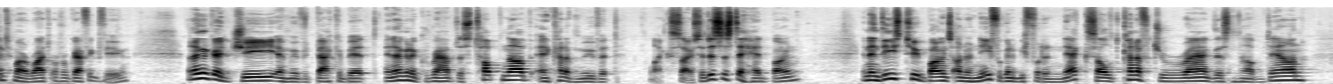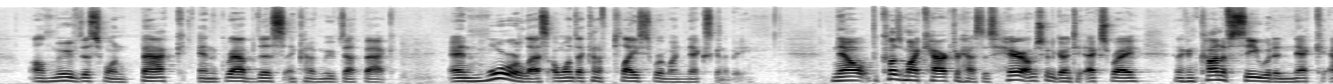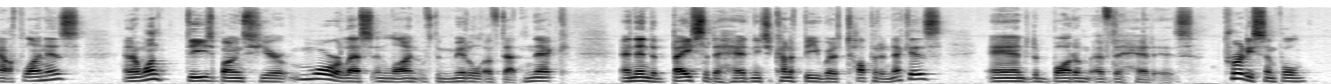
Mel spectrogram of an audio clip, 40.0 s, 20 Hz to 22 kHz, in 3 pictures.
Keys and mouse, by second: 0.6 shift+middle click, 1.7 g, 3.7 click, 4.1-4.5 shift+middle drag, 4.9 g, 6.9 click, 7.9 shift+middle click, 10.3 click, 11.2 g, 12.8 click, 13.0 g, 14.9 click, 15.7 g, 17.2 click, 17.5 g, 18.2 click, 18.7 g, 27.7 click, 28.3 g, 29.2 click, 29.4 g, 30.9 g, 32.4 shift+middle drag, 34.2 g, 35.6-36.6 middle drag, 37.8 KP_3, 38.9 shift+middle drag, 39.7 click.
